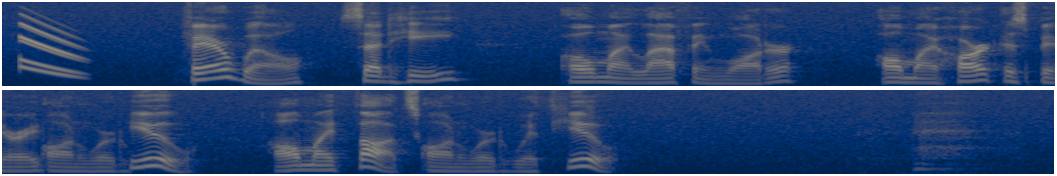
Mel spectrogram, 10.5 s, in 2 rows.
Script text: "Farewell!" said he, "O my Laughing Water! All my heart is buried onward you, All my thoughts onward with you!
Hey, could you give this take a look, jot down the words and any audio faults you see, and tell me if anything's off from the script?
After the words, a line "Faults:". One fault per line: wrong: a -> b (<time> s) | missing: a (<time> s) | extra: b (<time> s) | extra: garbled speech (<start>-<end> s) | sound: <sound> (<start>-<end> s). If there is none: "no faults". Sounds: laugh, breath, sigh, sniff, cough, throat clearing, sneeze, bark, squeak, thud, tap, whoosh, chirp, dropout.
"Farewell!" said he, "O my Laughing Water! All my heart is buried onward you, All my thoughts onward with you!
Faults:
sound: chirp (0.1-0.5 s)
sound: breath (9.5-10.4 s)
